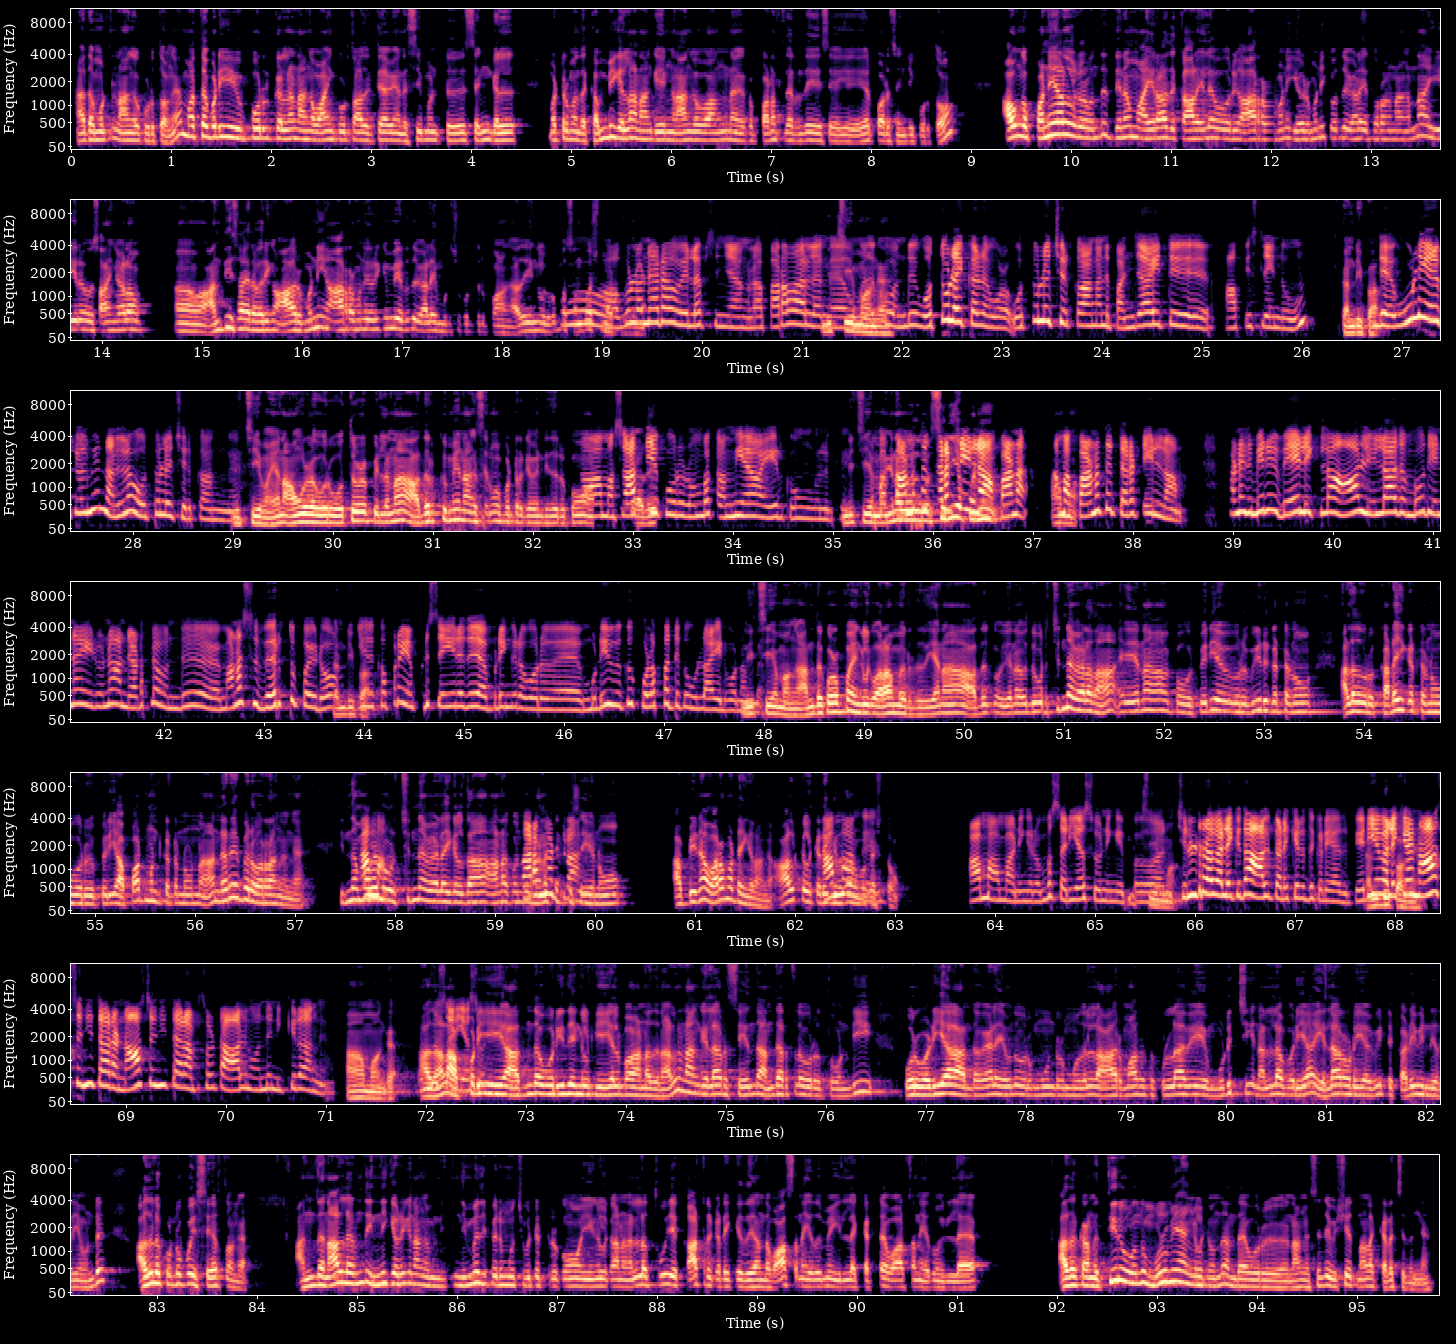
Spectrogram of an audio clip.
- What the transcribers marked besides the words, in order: unintelligible speech
- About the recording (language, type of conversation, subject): Tamil, podcast, மக்கள் சேர்ந்து தீர்வு கண்ட ஒரு பிரச்சனை பற்றி கூற முடியுமா?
